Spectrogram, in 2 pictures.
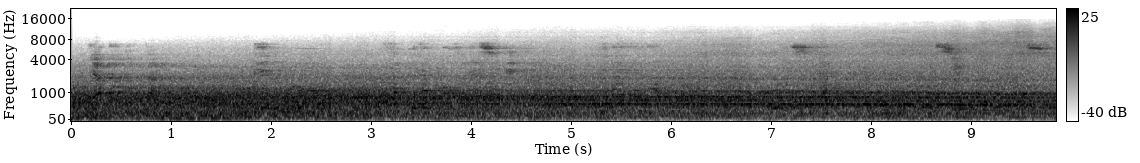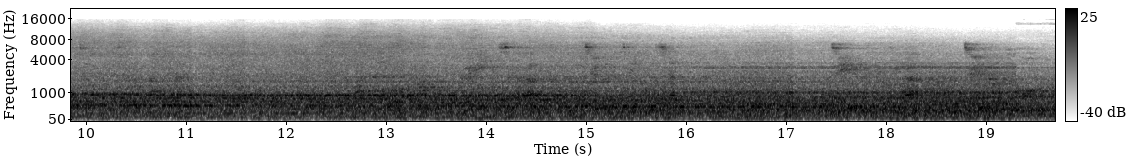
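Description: Shinkansen train pulling into an underground station platform. A steady rush of wheels and air carries a motor whine that slowly sinks in pitch as the train brakes, with scattered light high clicks and a little wheel squeal.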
